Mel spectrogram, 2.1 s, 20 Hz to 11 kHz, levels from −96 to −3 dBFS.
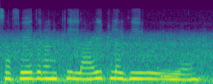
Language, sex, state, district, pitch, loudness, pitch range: Hindi, female, Uttar Pradesh, Lucknow, 235 Hz, -12 LUFS, 225-245 Hz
